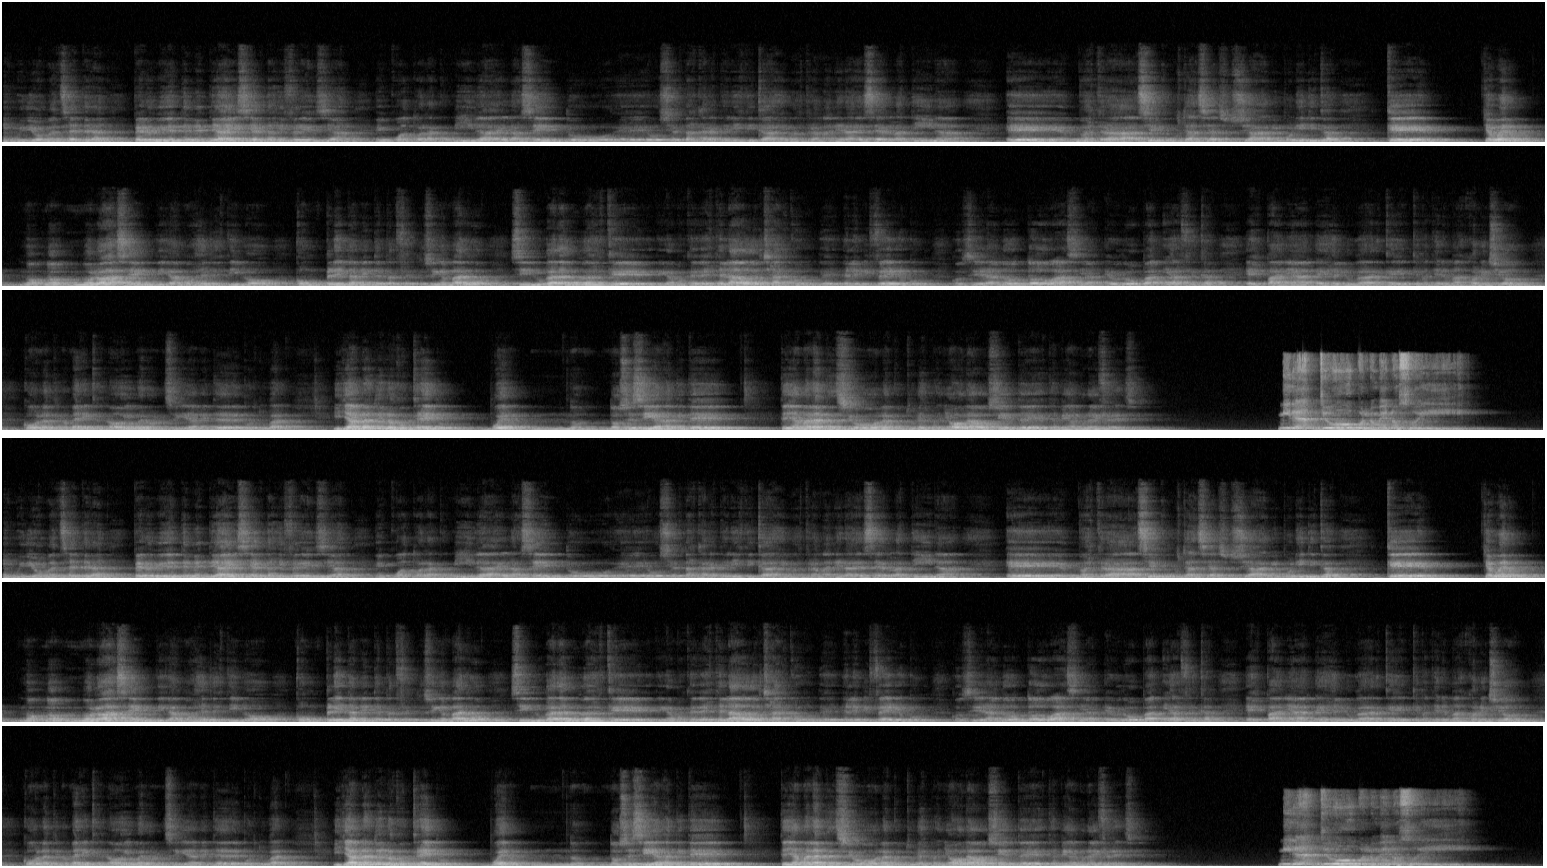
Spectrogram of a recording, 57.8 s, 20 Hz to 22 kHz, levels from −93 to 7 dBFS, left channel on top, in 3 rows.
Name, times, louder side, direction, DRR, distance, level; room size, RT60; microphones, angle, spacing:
voice 1, 0.0-1.3 1.6-4.3 4.7-11.9 12.5-16.7 17.3-17.9 18.5-30.9 31.2-38.3 38.8-42.1 42.7-44.2 44.5-47.6 48.3-52.8, left 1 dB, 5° right, -5 dB, 0.7 m, -28 dB
voice 2, 12.7-13.0 54.5-56.9, left 1 dB, 40° left, 2 dB, 0.4 m, -26 dB
6.3 x 2.6 x 2.9 m, 1.4 s
head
